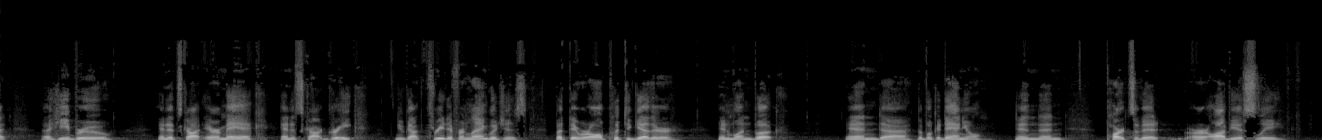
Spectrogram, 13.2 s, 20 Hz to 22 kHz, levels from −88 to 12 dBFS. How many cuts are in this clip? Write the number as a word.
zero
